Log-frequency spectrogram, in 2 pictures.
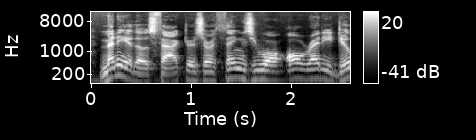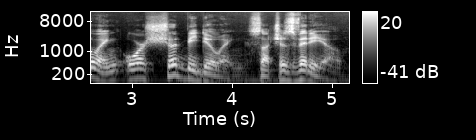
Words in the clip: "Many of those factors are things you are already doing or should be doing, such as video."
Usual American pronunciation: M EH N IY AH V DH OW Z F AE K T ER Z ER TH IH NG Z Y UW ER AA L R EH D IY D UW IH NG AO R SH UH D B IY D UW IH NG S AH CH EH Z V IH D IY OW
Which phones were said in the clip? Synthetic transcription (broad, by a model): M EH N IY AH V DH OW Z F AE K T ER Z ER TH IH NG Z Y UW ER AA L R EH D IY D UW IH NG AO R SH UH D B IY D UW IH NG S AH CH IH Z V IH D IY OW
